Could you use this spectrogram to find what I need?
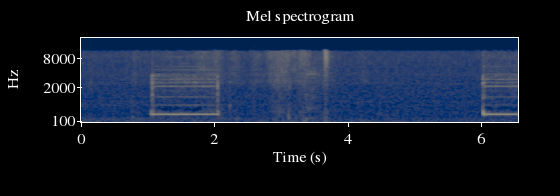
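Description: A phone's ringback tone sounds through its earpiece in long beeps.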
